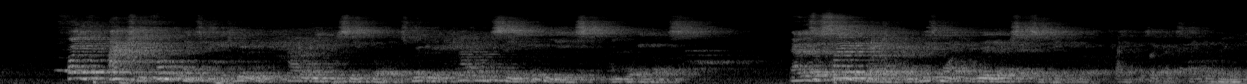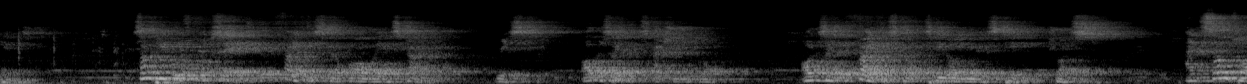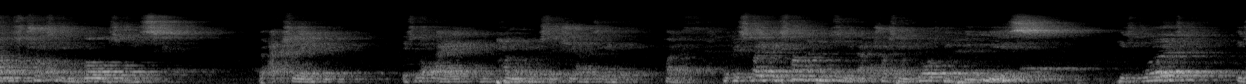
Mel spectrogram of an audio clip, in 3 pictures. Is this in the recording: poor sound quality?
yes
